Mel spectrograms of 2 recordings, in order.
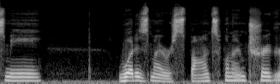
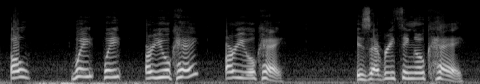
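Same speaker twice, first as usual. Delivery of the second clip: much higher, worried are you okay; alarmed concern; 11 semitones higher, faster than usual. Retold or imitated. Walking up to the rider whipping her horse, high worried check-in. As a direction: rush in sounding startled and concerned. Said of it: "I'm doing this".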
